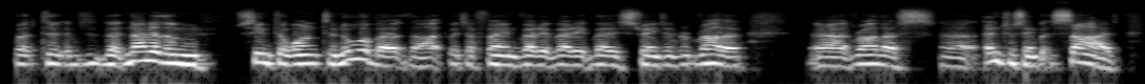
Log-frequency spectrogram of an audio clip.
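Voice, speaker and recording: Speaking with a Scottish accent, a man uses a fairly high pitch and ordinary pitch variation. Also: moderate pace. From Scotland. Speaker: participant in religious discussion group. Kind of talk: self-introduction in online meeting. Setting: video call. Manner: hesitant, many fillers.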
